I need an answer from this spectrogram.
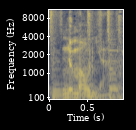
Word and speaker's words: pneumonia: silent here's the trick the letter P is not pronounced at the beginning of many words using the combinations PS PT and PN p is not pronounced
